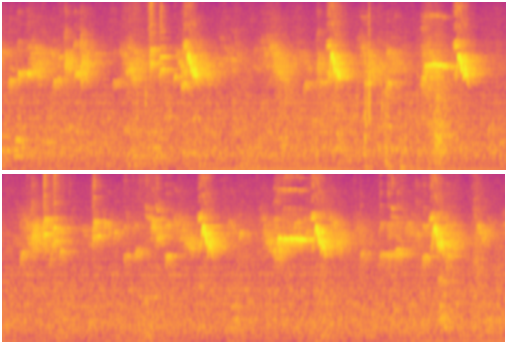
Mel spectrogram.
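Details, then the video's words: European goldfinch, an agitated mutant bird, repeating loud, high chirpy twitter bursts roughly every second, each a short cluster of slurred notes, over ten seconds. "حسون طفرة هائج"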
